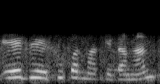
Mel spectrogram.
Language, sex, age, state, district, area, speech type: Tamil, female, 18-30, Tamil Nadu, Sivaganga, rural, conversation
